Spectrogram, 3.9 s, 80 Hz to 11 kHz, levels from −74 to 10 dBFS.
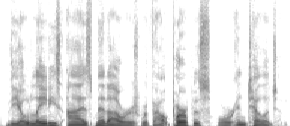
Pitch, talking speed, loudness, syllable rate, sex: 120 Hz, 155 wpm, -19 LUFS, 5.1 syllables/s, male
